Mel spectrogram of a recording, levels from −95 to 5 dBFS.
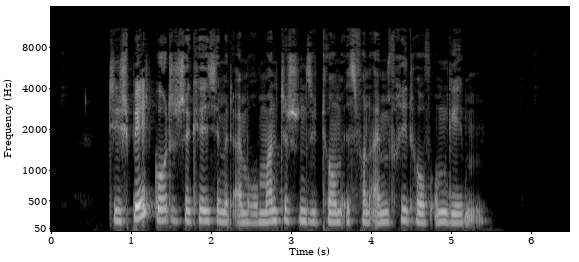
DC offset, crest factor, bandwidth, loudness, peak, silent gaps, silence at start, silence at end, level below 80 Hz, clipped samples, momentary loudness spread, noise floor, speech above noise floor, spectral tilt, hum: under 0.1%; 22 dB; 11.5 kHz; -30 LUFS; -8 dBFS; none; 0.75 s; 1.1 s; -70 dBFS; under 0.1%; 11 LU; -88 dBFS; 58 dB; -5.5 dB/octave; none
